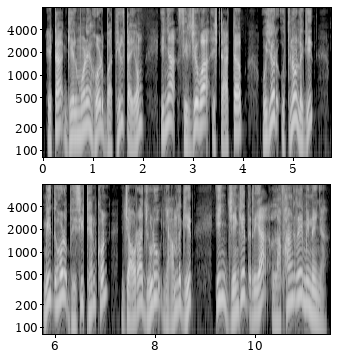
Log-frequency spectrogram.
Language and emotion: Santali, happy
